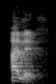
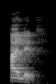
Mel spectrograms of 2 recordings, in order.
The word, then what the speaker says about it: alif: Is called الف۔ So the way we are going to pronounce is that we are going to place our rabbit teeth on our lower lips and then say alif. Repeat after me, alif.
